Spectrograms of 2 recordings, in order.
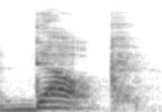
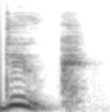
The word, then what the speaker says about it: Douk: The Douk, or is it Douk? I've heard it pronounced both different ways.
